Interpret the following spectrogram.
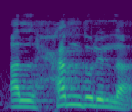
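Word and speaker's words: الحمد لله: আলহামদুলিল্লাহ। এই হা এর মাখরাজ কোথায়? হা এর মাখরাজ কোথায়? বলেন একজন কন্ঠনালীর মাঝখান থেকে এখান থেকে আপনি উচ্চারণ করছেন আলহামদুলিল্লাহি রাব্বিল আলামিন অর্থ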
